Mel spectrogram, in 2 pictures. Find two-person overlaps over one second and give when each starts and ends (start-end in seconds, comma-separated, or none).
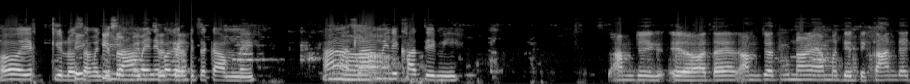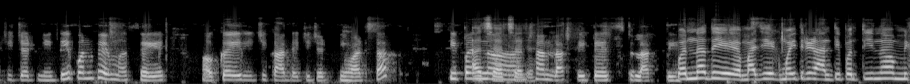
0.8-2.1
